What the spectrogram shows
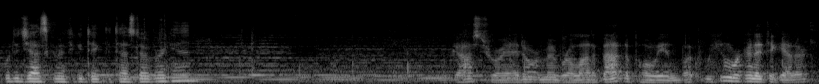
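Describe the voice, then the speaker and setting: An actor playing a caring, plain-spoken police lieutenant in a thriller film. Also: male voice, mid-range voice, brisk, long pauses, music in the background, lightly acted. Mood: gentle. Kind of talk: film drama dialogue.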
